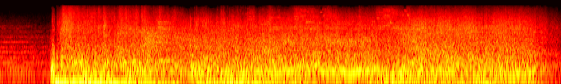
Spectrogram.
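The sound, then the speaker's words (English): An explosion: a ball of fire bursts inside a building as a truck approaches the gates. One sudden loud blast swells into a dense, steady roar for about five seconds, then cuts off. “A ball of fire explodes in the building as the truck approaches the gates. Frank detonates a second explosion as the boys go through.”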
